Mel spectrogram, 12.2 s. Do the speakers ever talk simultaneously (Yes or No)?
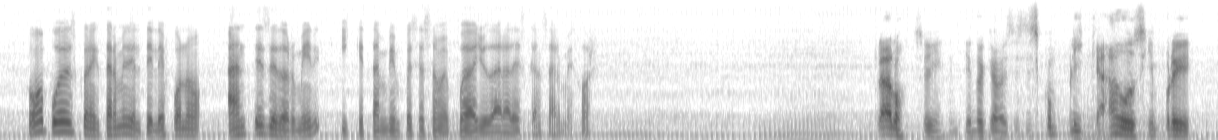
No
